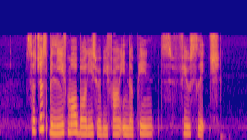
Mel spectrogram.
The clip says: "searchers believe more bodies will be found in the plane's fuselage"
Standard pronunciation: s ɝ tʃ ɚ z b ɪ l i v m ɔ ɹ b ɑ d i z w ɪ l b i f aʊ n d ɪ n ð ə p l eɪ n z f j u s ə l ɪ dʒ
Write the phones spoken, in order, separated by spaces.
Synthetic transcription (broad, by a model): s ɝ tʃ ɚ s b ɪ l i f m ɔ l b ɑ d i s w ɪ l b i f aʊ n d ɪ n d ə p eɪ n s f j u s l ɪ tʃ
